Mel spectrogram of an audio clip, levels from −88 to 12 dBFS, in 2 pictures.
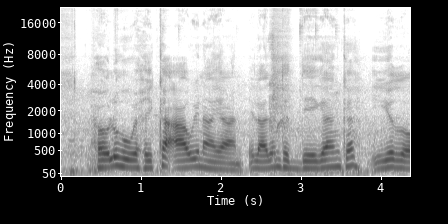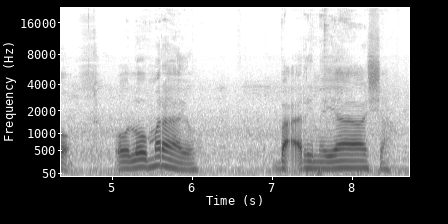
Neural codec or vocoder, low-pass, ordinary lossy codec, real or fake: none; none; none; real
